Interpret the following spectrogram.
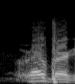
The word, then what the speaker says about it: Roberg: Roberg is how I pronounce it.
